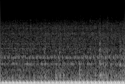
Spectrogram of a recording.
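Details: 2012 Audi A4 B8.5 S tronic (DSG), just over 120k miles: fast heavy rattle when reversing under load, persisting after a dual-mass flywheel replacement. Diagnosed as a badly burnt dual clutch caused by a faulty mechatronic unit.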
